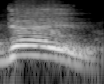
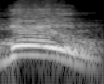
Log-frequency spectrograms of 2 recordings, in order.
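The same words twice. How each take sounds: Both takes have the same delivery.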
